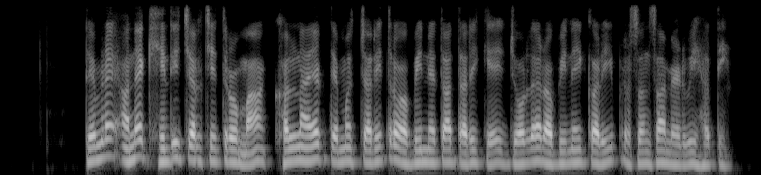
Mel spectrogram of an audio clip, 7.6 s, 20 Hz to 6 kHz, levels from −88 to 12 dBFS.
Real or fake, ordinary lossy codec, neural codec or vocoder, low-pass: fake; none; codec, 24 kHz, 1.2 kbps, DualCodec; 5.4 kHz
